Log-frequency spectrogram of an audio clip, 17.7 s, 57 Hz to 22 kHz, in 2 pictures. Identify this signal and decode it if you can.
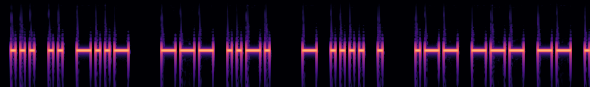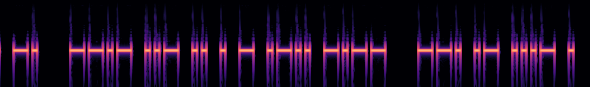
Morse code, heard as a keyed tone, about 17 wpm, 700 Hz. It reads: SIX OF THE WOMEN QUIETLY GAVE
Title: Pangram Challenge v2 - 17wpm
